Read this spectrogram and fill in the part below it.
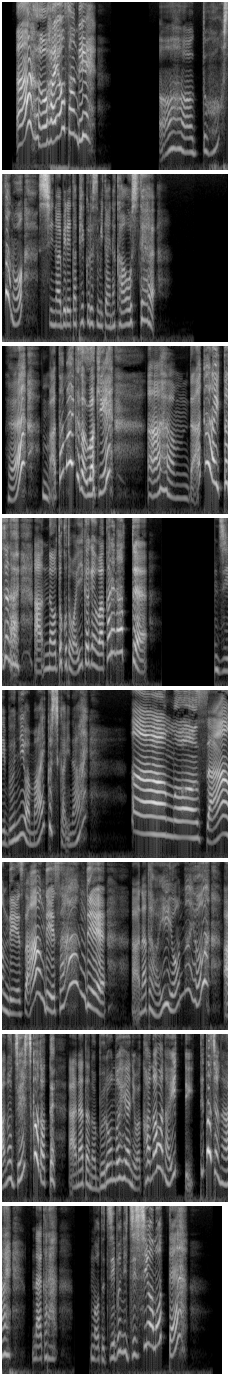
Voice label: アメリカンハイスクール女子学生

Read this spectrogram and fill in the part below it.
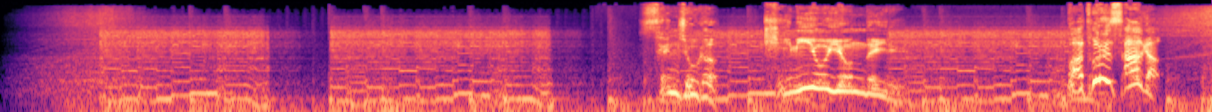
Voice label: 熱め ゲーム CM

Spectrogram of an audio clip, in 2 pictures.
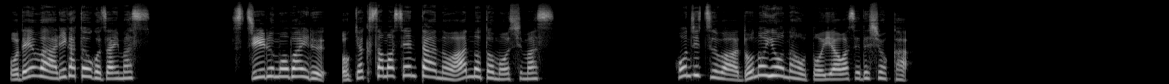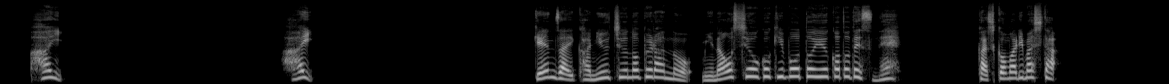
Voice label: コールセンター

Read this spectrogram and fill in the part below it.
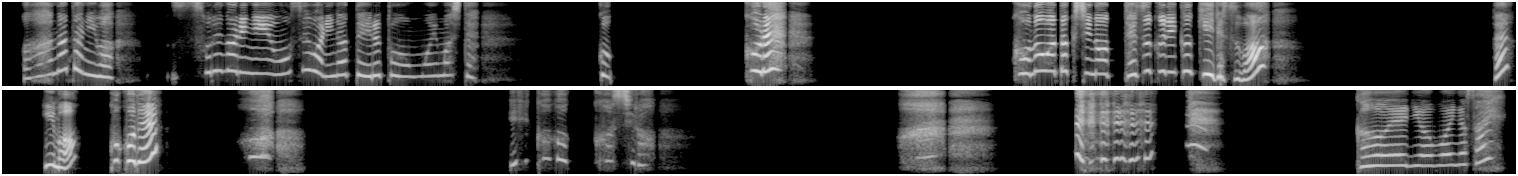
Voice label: ツンデレお嬢様

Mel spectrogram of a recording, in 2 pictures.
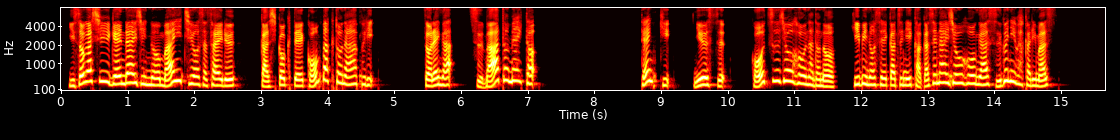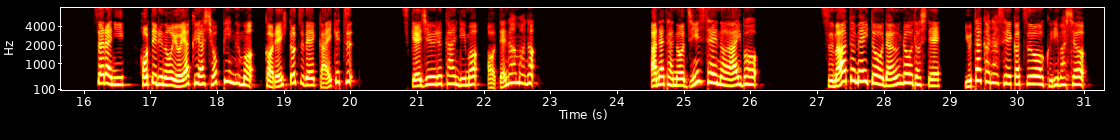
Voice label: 明るめ

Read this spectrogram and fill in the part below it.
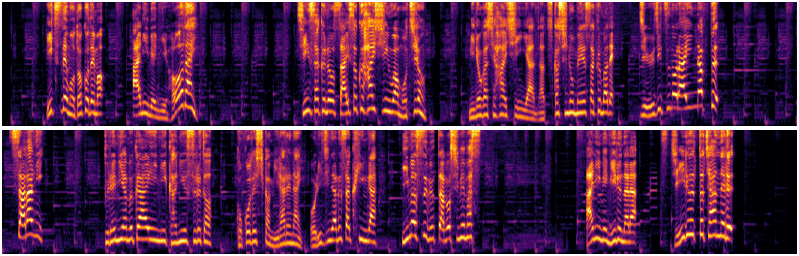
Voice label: CMナレーション

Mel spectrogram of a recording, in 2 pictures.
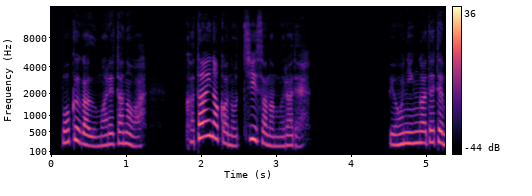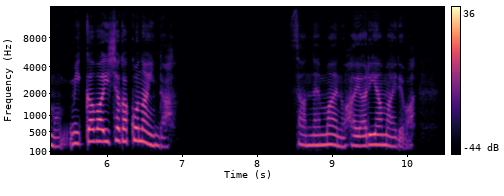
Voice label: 大人びた少年

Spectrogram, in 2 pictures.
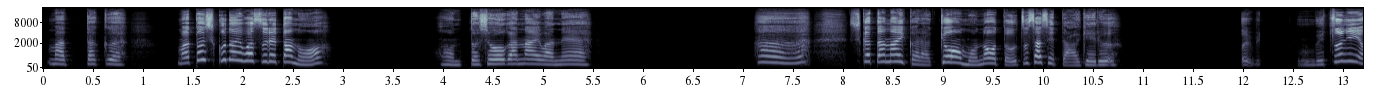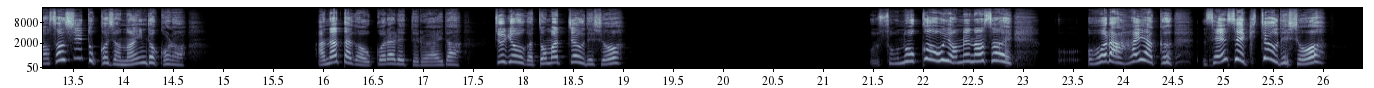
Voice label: ツンデレ女子

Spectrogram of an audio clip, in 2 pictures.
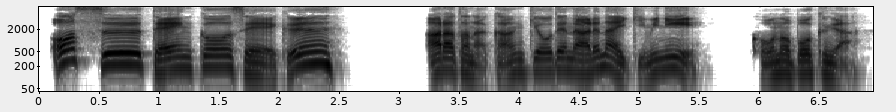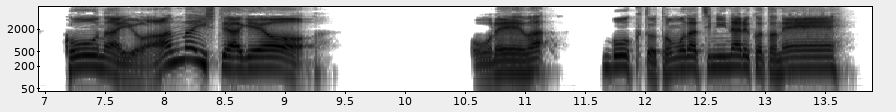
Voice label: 明るいクラスメイト

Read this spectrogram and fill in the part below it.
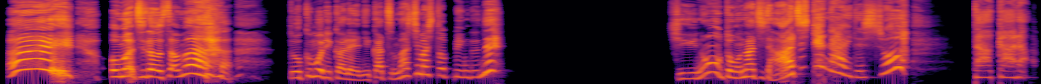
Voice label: おばちゃん

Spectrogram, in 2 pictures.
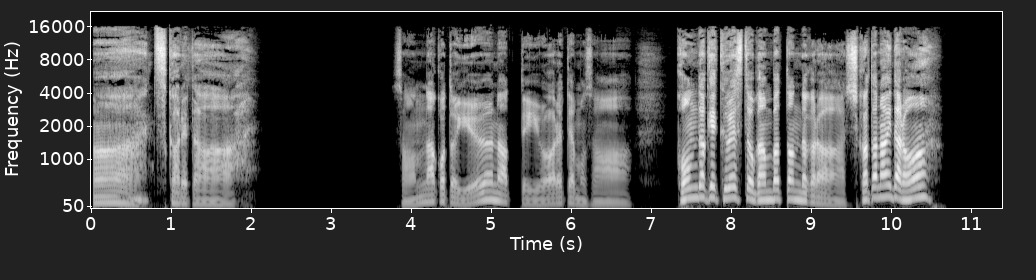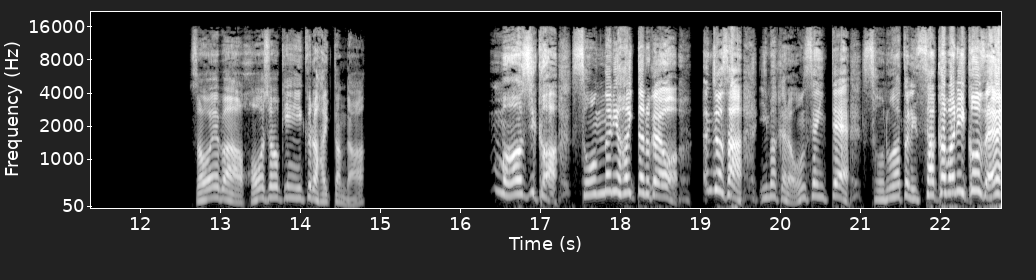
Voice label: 陽気

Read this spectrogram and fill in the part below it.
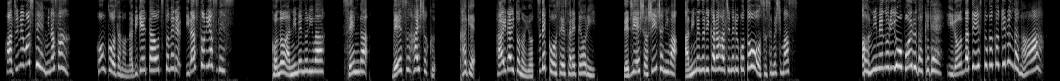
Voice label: ナレーション

